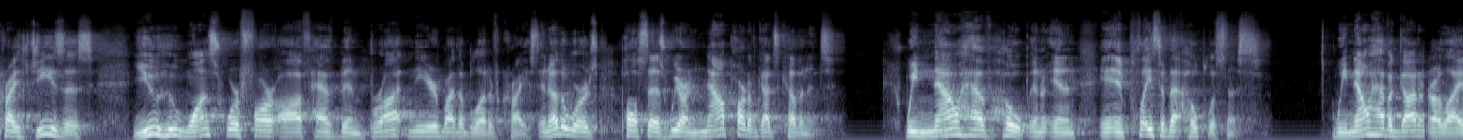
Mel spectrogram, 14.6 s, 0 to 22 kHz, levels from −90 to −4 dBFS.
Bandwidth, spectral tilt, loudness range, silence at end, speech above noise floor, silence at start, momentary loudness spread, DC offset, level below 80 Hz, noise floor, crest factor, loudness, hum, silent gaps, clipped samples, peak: 13.5 kHz; -6 dB/octave; 2 LU; 0 s; 40 dB; 0 s; 10 LU; under 0.1%; -60 dBFS; -61 dBFS; 18 dB; -21 LUFS; none; none; under 0.1%; -2 dBFS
